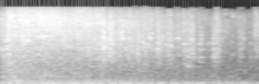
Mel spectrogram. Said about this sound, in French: soudain, une explosion assourdissante retentit et projette en l'air violemment toute la terrasse sur plusieurs mètres en soufflant tout sur son passage.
